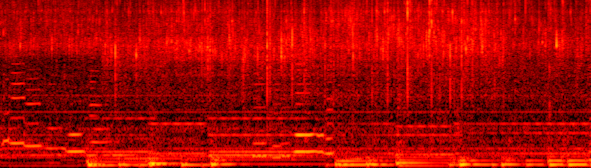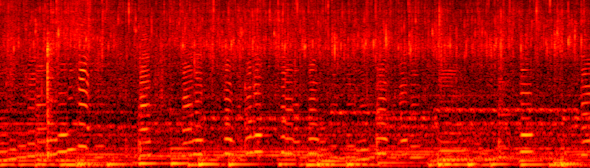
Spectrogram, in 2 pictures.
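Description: Turnips frying in foaming butter in a pan: a steady sizzle with fine crackles throughout. Light background music with melodic notes plays along.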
